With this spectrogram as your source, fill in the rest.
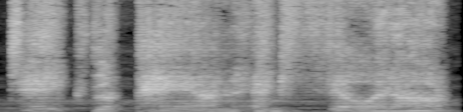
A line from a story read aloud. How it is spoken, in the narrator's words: his father hissed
